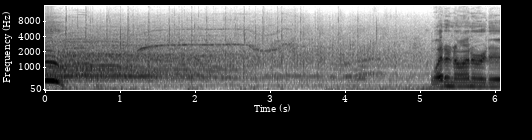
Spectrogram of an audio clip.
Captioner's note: audience cheers and applause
